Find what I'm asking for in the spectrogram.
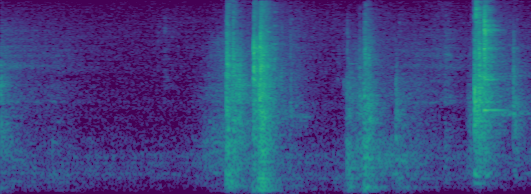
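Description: A kitchen drawer is opened and shut three times in a row, with sharp wooden clunks and rattles at close range while someone hunts for tongs, and no one speaks.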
